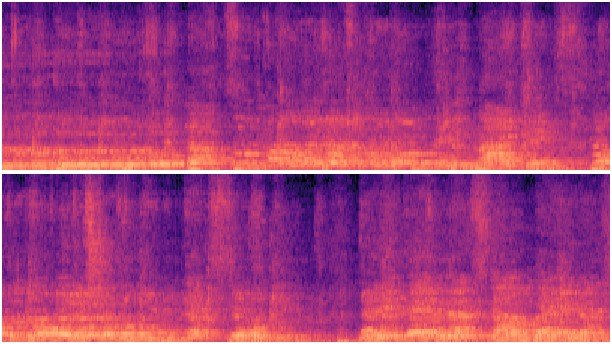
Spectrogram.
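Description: Mixed-voice a cappella group singing in close harmony, with short low thumps keeping a steady beat about twice a second underneath.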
